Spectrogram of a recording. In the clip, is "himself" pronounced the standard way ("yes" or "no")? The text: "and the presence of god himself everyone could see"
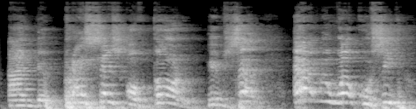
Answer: yes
